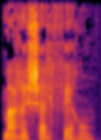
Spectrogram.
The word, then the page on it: maréchal-ferrant: francais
